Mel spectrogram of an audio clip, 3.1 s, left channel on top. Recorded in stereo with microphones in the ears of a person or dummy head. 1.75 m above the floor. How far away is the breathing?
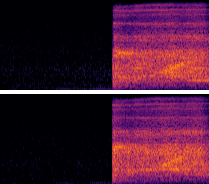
About 1.3 m.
